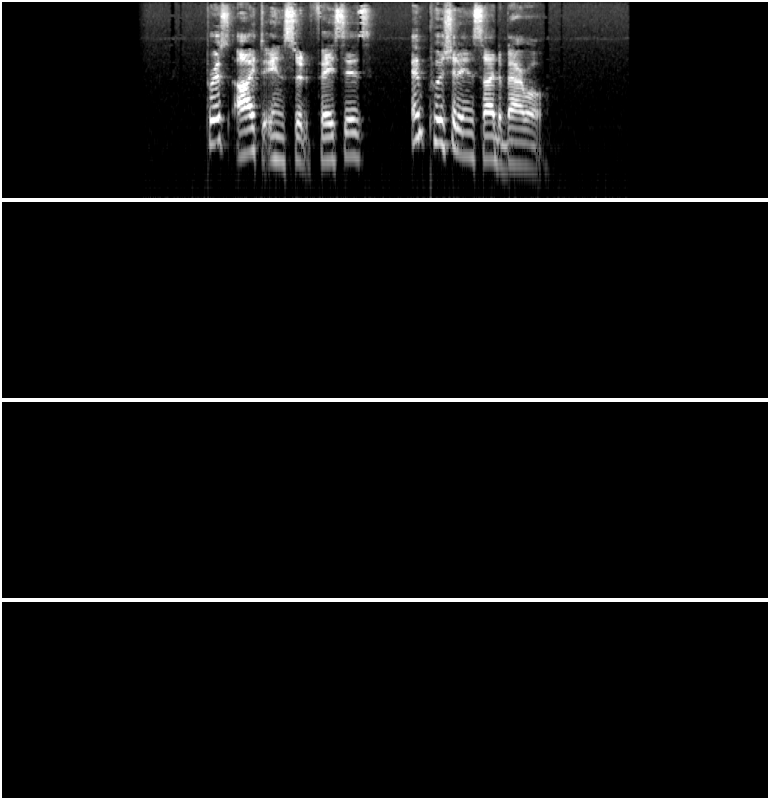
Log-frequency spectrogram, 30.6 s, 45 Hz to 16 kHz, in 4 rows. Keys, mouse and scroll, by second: 0.6 click, 1.5 i, 6.6 scroll down 1, 6.8 middle click, 7.2 Tab, 7.5 scroll down 1, 7.7-8.7 middle drag, 8.7-9.0 scroll up 1, 9.0 shift+middle click, 9.4 Tab, 10.4-12.5 shift+middle drag, 12.5 ctrl+r, 17.4 middle click, 17.8 Tab, 18.3 middle click, 18.9 KP_7, 19.6 shift+middle click, 19.9-20.9 scroll up 1, 20.9 click, 22.7 shift+click, 23.9 scroll down 2, 24.1-26.1 middle drag, 26.1 KP_1, 26.9-27.9 shift+middle drag, 27.9 e.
